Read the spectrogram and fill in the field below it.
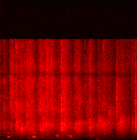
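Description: A church audience applauds steadily for a few seconds, a dense wash of many hands clapping at once, with faint voices murmuring underneath.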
